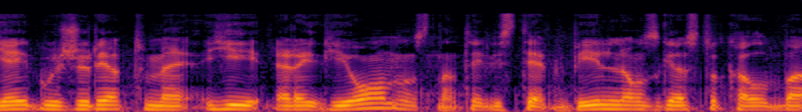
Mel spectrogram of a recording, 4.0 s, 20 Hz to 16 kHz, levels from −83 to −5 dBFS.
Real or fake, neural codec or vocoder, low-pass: fake; autoencoder, 22.05 kHz, a latent of 192 numbers a frame, VITS, trained on many speakers; 9.9 kHz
